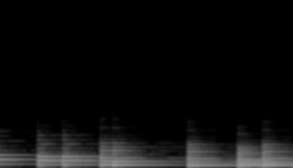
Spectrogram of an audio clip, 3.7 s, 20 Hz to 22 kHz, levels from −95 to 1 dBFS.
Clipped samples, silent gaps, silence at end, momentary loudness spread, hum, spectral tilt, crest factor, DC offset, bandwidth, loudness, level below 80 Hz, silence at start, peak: under 0.1%; none; 0 s; 9 LU; none; -5.5 dB/octave; 14 dB; under 0.1%; 5.4 kHz; -37 LUFS; -76 dBFS; 0 s; -24 dBFS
